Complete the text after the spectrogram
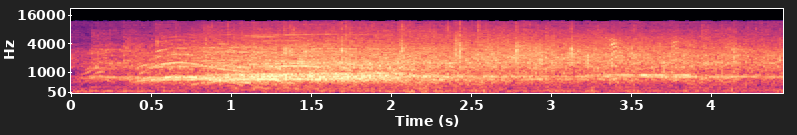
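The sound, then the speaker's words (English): A crowd breaks into steady applause, many hands clapping in a dense, continuous wash that holds at a fairly even level for several seconds without any speech over it. “Don't clap for me.”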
